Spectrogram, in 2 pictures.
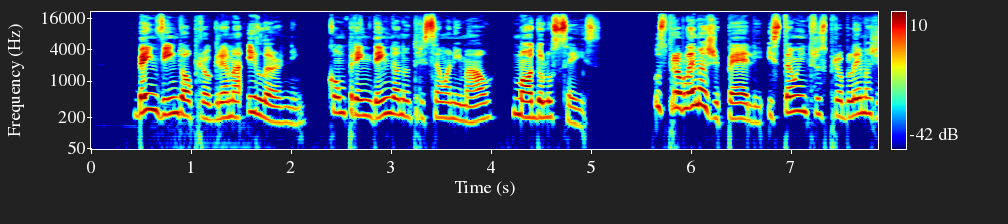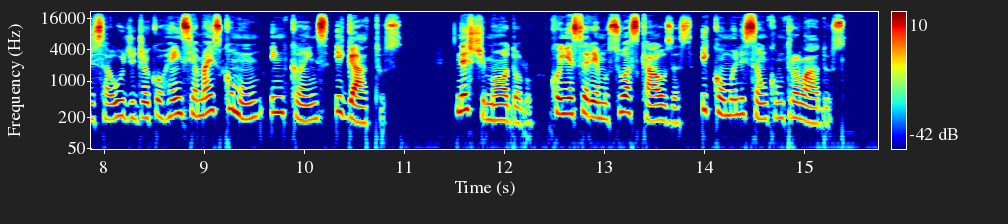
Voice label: brazilian f learning, portuguese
